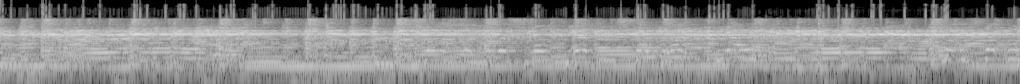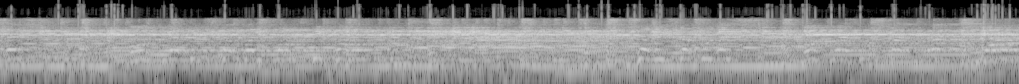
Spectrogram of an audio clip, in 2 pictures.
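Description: Live rock band playing steadily on electric bass and drum kit.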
